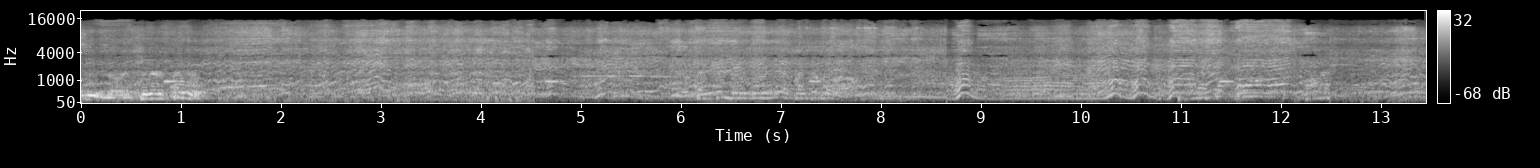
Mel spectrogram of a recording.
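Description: Small model car motors whine at high speed.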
